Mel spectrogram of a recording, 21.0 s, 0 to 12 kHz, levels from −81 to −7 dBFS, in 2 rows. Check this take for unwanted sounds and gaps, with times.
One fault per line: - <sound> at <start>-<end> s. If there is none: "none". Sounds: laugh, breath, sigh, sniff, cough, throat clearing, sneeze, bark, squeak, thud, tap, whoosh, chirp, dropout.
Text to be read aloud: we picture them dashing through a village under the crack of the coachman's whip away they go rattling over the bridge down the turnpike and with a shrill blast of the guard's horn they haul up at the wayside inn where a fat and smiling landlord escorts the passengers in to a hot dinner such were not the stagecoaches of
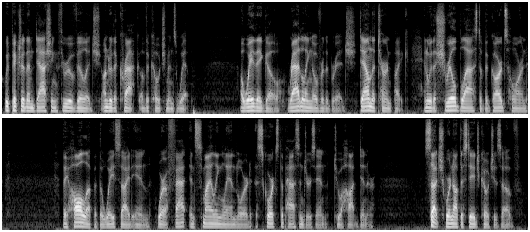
none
